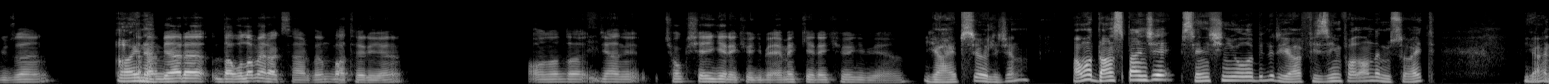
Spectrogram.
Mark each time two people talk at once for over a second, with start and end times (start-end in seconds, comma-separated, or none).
none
